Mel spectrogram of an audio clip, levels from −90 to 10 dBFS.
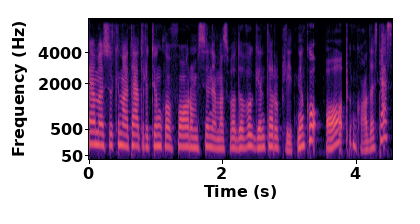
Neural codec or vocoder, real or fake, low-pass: none; real; 7.2 kHz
